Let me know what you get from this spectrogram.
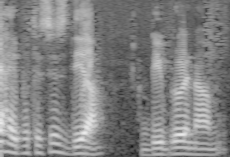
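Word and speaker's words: de Broglie: तो ये pronunciation student डी ब्रोए है, डी ब्रोए, नॉट डी ब्रोगली, pronunciation है डी ब्रोए।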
